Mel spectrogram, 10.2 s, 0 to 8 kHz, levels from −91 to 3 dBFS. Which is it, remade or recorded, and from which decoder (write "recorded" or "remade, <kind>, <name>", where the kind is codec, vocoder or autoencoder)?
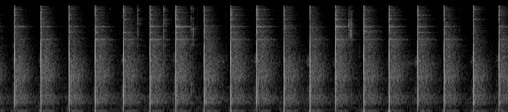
recorded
